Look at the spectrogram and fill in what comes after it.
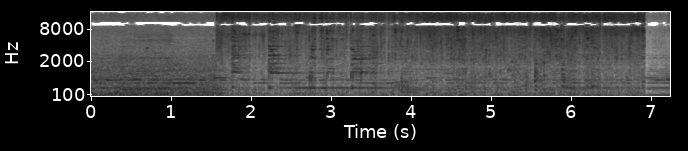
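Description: Whole spices and sliced onions sizzling in hot oil in an aluminium kadai, with a metal slotted spoon scraping and clinking against the pan as they are stirred.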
